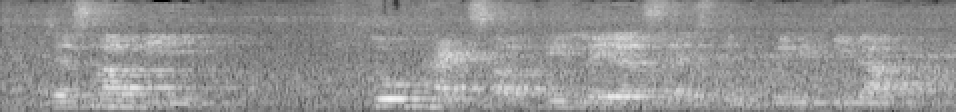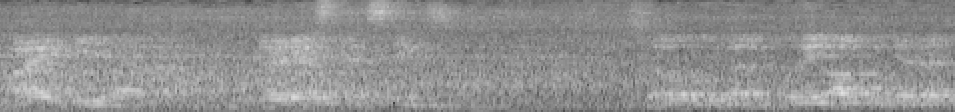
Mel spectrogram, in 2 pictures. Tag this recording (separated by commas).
Speech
